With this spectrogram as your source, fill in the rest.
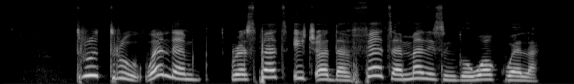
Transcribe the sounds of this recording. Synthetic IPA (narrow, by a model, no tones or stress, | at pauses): tɾutɾuwɛndɛm | ɹɛspɛk̚tit͡ʃɔdafetanmɛdisĩn̩ɡowɔkwɛla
